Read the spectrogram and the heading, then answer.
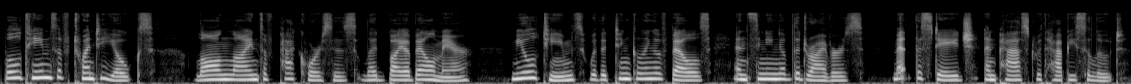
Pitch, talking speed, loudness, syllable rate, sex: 220 Hz, 185 wpm, -17 LUFS, 4.7 syllables/s, female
